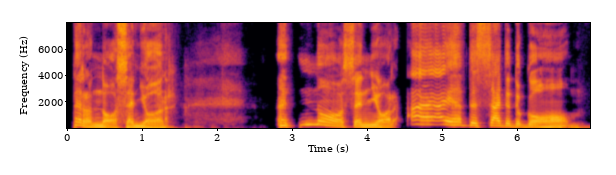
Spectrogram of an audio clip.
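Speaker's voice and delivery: put-on high, pleading dubbed-movie Spanish accent; Spanish accent, like a dubbed film. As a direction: sound like an old Spanish dub. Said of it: "hoarse, like, scratchy voice".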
